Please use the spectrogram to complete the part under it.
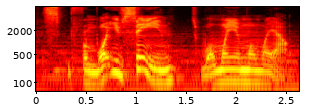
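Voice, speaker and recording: A man's voice: fairly low pitch, big pitch swings, moderate pace, over music. A man improvising narration as game master of a tabletop game, addressing the players conversationally.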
